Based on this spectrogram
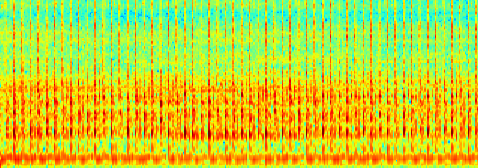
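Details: Engine at idle: sharp, even heavy metallic knocking about twice per second, felt through the dog bones; owner suspects a bad rod bearing.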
